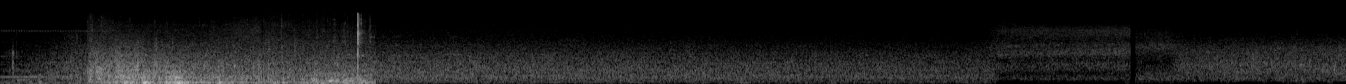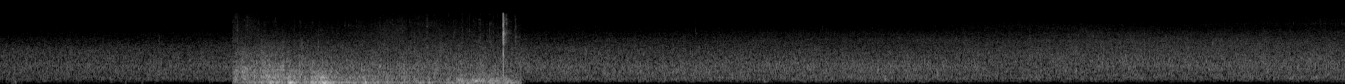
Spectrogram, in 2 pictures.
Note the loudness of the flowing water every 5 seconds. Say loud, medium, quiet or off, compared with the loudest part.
loud, medium, medium, loud, loud, loud.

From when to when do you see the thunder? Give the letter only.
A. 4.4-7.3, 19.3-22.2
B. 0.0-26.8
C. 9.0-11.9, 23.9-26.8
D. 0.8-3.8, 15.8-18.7
D.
